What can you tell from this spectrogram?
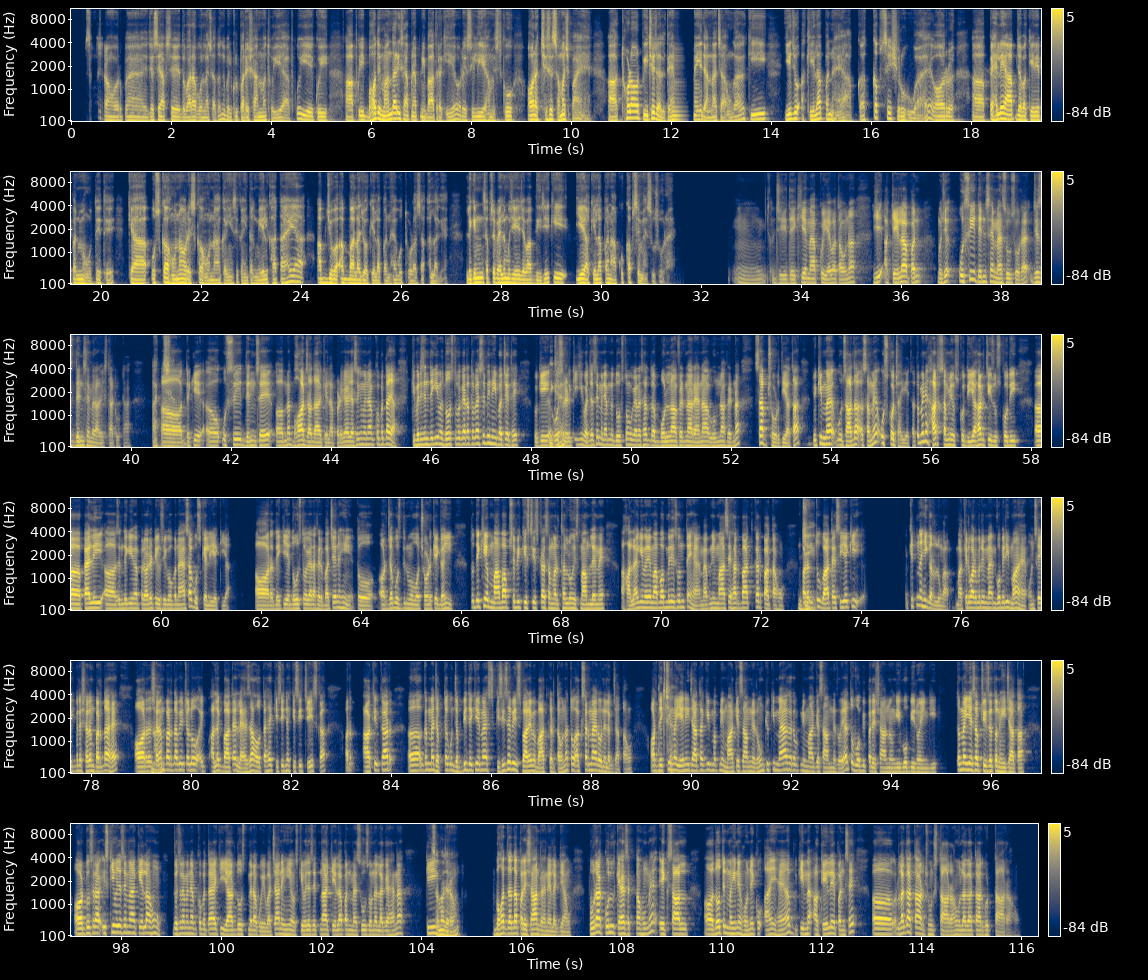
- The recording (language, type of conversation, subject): Hindi, advice, मैं समर्थन कैसे खोजूँ और अकेलेपन को कैसे कम करूँ?
- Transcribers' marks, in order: in English: "प्रायोरिटी"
